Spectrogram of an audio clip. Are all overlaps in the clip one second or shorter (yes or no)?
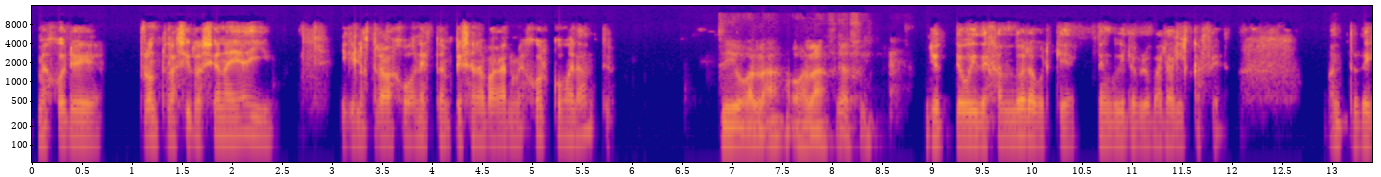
yes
